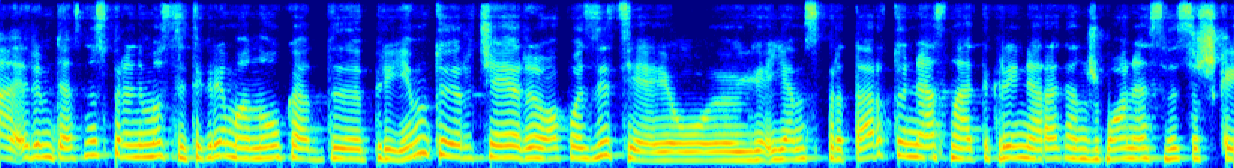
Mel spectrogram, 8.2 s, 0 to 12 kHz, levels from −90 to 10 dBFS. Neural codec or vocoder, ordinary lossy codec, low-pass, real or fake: none; Opus, 32 kbps; 10.8 kHz; real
